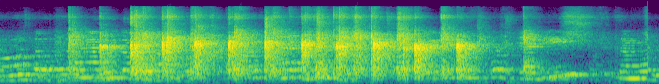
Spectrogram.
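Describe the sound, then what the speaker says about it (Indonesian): Classroom applause: a group of pupils clapping together in a steady, fast burst of hand claps lasting several seconds, with children's voices mixed in and the clapping tapering off near the end. "Tepuk tangan untuk"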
